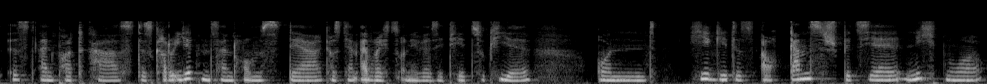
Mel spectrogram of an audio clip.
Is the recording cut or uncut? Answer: uncut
